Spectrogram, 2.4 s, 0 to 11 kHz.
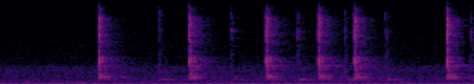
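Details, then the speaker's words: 1968 VW bus engine, rebuilt after 40 years sitting, with no engine running: 12 V applied to the carburetor idle cutoff solenoid (suspect) gives sharp, uneven clicks, about seven in two seconds, showing power reaches it. "there's a idle shutoff solenoid that might be no good usually it clicks for you for power"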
